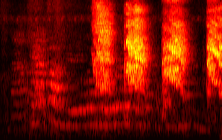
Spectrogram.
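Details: Hand-tame rose-ringed parakeet talking in Urdu/Hindi; a softer tonal murmur builds into four loud, raspy spoken syllables, the last cut off at the end.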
